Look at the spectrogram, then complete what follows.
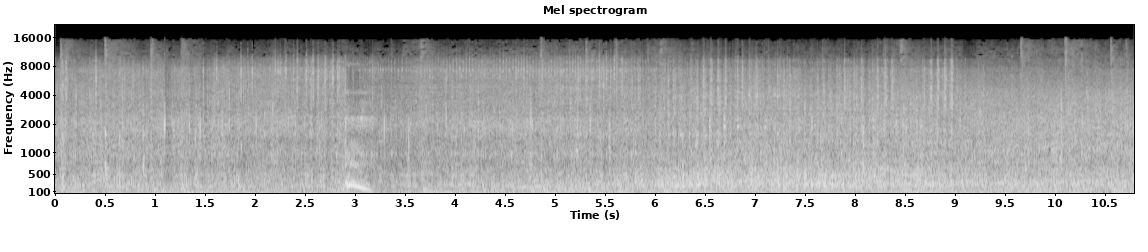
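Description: Bicycle rattling and clattering over a rough trail, with a steady rushing noise and many small clicks and knocks. A short tone slides downward in pitch about three seconds in.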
